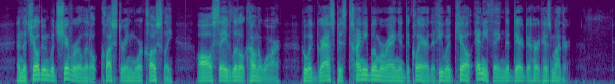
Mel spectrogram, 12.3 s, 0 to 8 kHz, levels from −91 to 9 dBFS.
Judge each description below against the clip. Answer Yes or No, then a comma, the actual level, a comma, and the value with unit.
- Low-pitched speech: Yes, very low, 95 Hz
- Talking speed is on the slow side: No, average, 165 wpm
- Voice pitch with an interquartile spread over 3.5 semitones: Yes, average, 3.9 semitones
